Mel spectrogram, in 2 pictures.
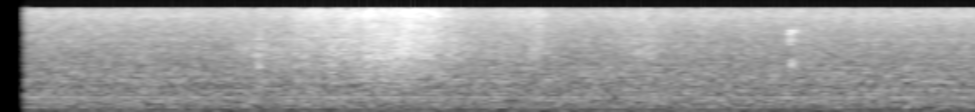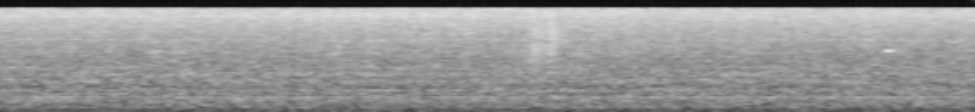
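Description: A small bird pecks and taps at a feeder.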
